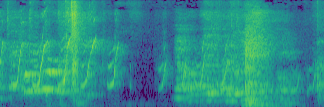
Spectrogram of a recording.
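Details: Guinea pig squealing in rising, hook-shaped notes repeated in quick bursts, with a short pause midway before the calling resumes; rustling and handling noise underneath.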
